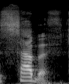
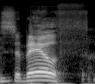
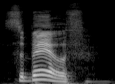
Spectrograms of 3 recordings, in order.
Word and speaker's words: Sabaoth: You said it wrong. – I know it's not Sabbath, but it's Sabaoth. I don't know how do you pronounce that? – Sabaoth. – No. – That's how you say it.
